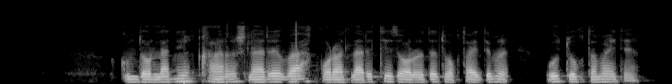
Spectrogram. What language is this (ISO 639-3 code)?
uzb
